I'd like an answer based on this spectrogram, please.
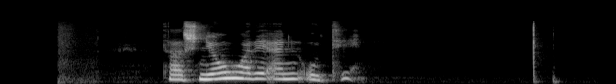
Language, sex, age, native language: Icelandic, female, 60-69, Icelandic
